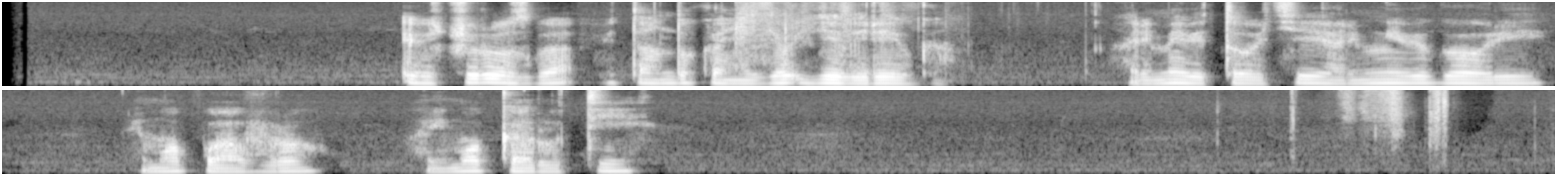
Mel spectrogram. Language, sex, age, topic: Kinyarwanda, male, 36-49, finance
